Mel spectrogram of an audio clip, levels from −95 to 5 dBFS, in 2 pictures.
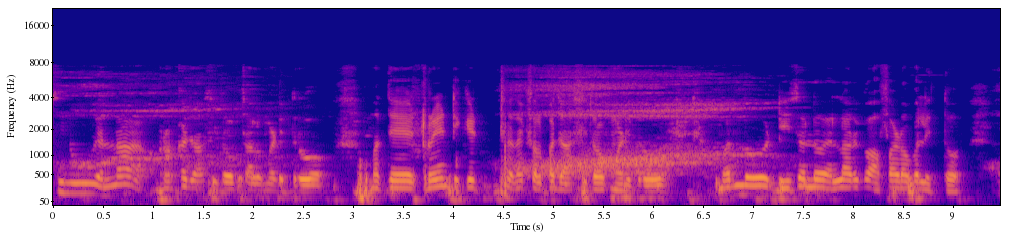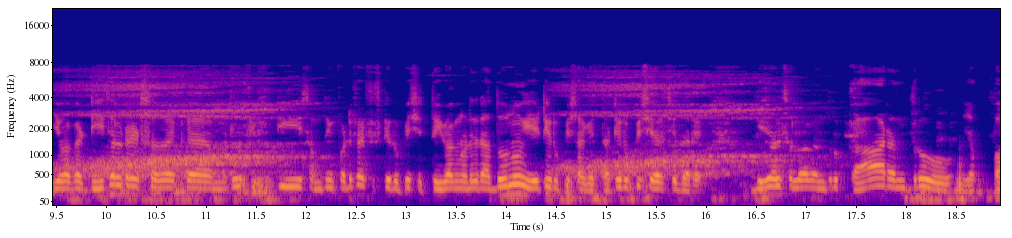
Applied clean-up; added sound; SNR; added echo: classical method WPE with log-MMSE.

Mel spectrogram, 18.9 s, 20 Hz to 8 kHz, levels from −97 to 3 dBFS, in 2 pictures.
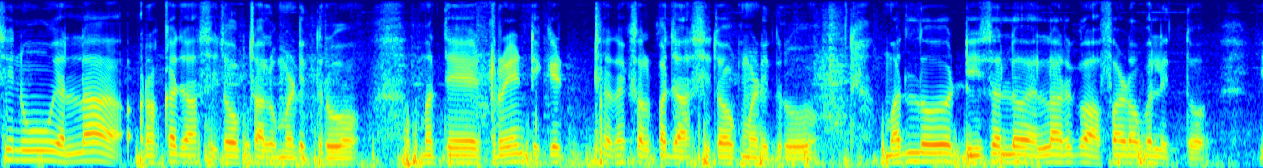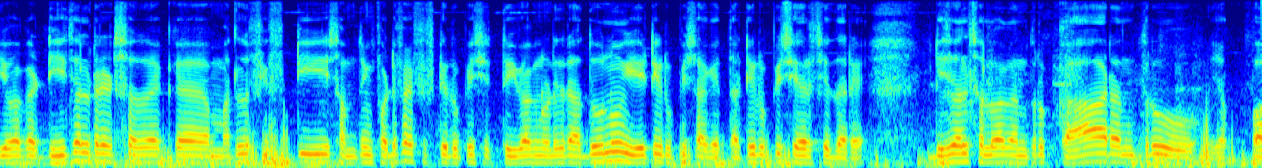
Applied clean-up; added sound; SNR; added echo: none; none; none; none.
